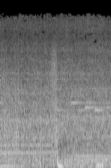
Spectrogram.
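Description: Background music with steady held tones, over low traffic and engine rumble. There is a single knock a little after a second in.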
